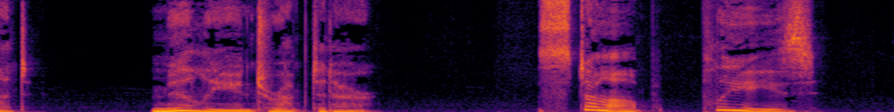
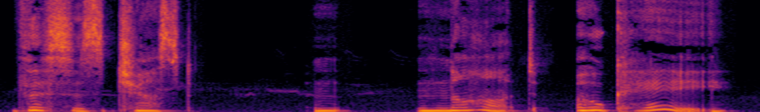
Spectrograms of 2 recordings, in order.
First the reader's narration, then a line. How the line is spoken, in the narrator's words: Millie stammered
